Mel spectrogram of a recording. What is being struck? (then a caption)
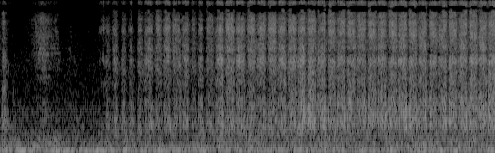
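Felt-tip marker on a stack of paper pages. A green felt-tip marker rubs back and forth across a page of a paper coloring book, a thick stack of white pages lying flat while the other hand holds them down. Soft, bright, papery scratching strokes repeat quickly and fairly steadily, starting faint and growing a little louder after the first second.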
